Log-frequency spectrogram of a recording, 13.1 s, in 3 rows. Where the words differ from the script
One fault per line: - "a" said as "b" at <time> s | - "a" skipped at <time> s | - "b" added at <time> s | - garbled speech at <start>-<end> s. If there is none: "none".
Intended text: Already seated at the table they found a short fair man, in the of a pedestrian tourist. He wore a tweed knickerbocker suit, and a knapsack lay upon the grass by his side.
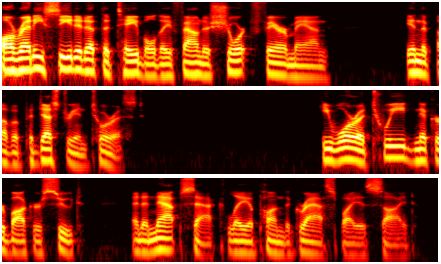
none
